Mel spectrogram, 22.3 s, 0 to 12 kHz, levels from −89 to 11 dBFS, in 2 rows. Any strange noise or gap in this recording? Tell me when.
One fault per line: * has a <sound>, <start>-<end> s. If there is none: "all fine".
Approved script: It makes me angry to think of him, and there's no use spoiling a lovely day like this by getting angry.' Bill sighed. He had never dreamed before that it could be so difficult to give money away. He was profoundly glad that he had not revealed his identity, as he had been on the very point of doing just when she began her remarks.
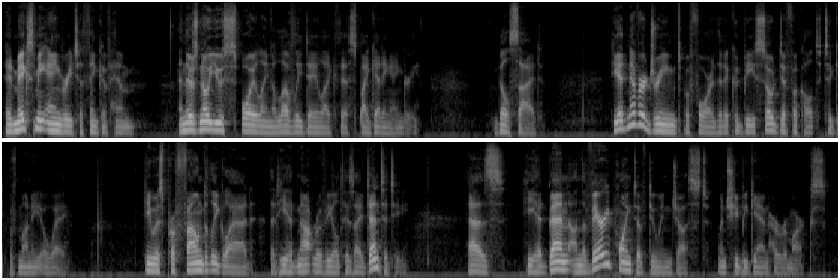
* has a dropout, 11.1-11.3 s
